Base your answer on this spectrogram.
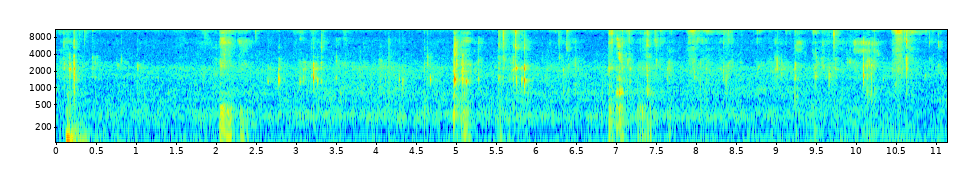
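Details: Deer antler gnawed by a pair of female French Bulldogs, Ume aged 3 and her 18-month-old daughter Roku; dull heavy thuds, then clustered hard clacks spaced a few seconds apart over quiet grinding.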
